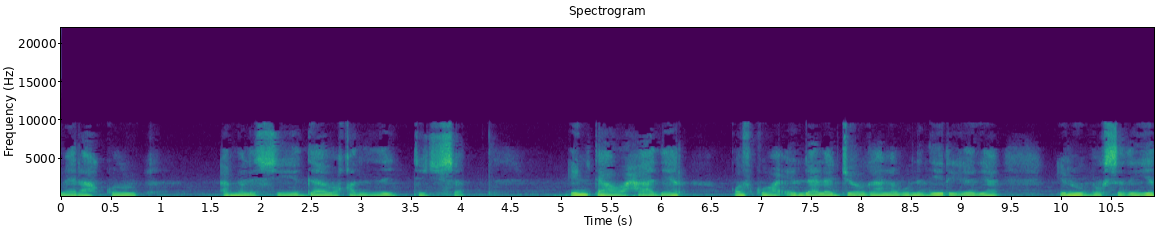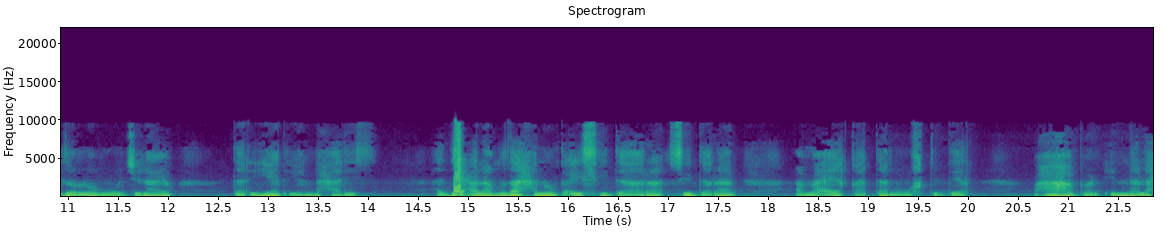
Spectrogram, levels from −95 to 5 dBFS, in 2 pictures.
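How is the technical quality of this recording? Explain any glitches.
The recording has two problems: constant codec damage and one sharp crack.

Throughout, the speech sounds dull and smeared, with nothing above 10.1 kHz. This is likely AAC compression at a low bitrate, around 32 kbps.

From 14.86 to 14.92 s, integer overflow occurs. Peaks exceed the limit by about 3 dB and wrap to the opposite sign, producing a violent crack.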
